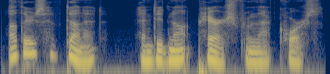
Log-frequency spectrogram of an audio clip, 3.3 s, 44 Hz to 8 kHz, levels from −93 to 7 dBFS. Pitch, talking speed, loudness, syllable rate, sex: 120 Hz, 200 wpm, -21 LUFS, 5.1 syllables/s, male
